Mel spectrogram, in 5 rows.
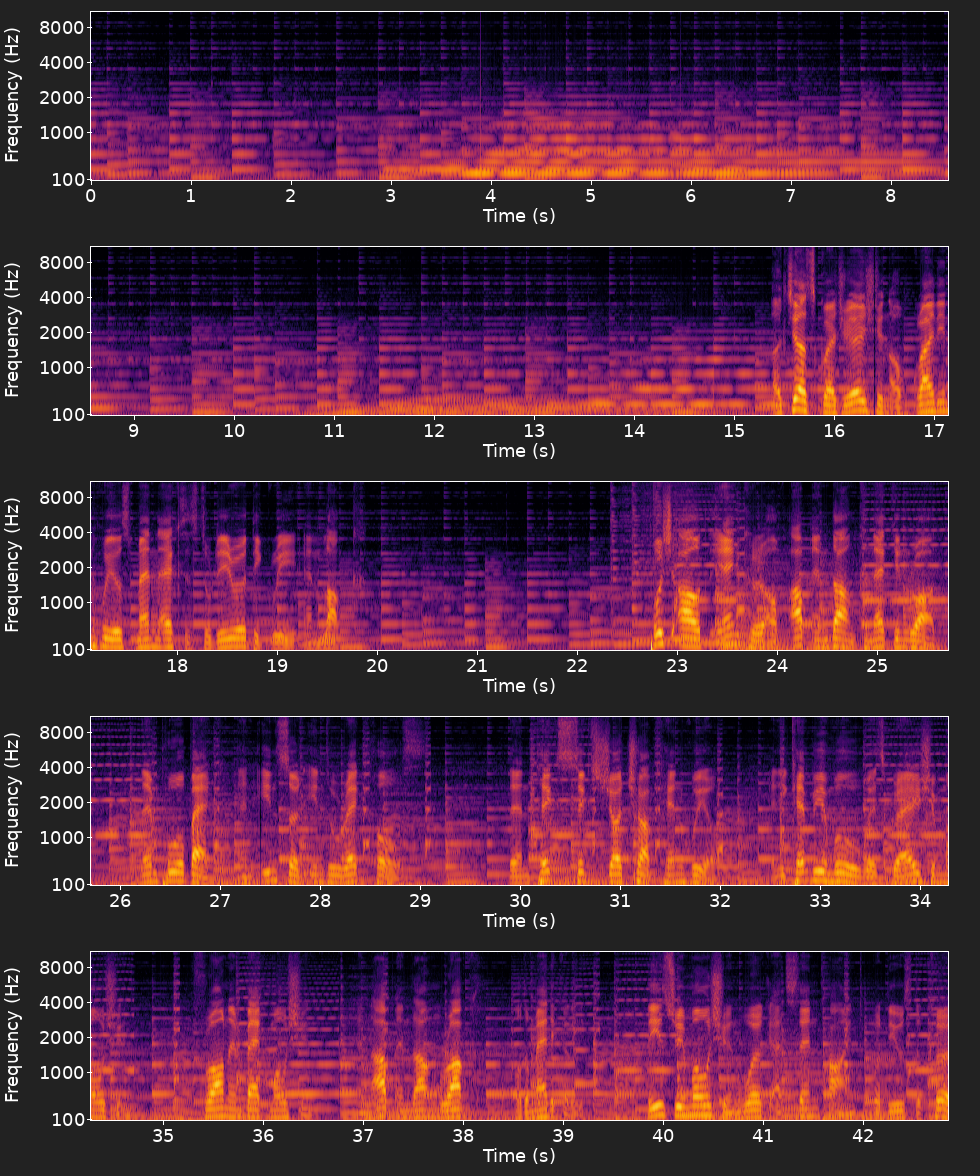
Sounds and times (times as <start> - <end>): Music: 0.0 - 42.8.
